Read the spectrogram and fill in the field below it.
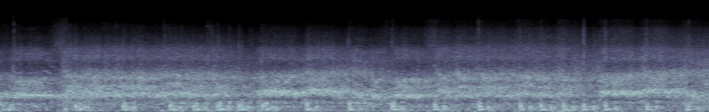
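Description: A large crowd chants loudly in a big echoing stadium.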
